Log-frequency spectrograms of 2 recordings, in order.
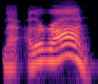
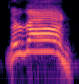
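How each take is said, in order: First: Said in the usual way. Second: "gone" yelled much higher and louder; shouting. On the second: Real, not acted. Vlogger yelling to viewers that the missiles are gone, shouting. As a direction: blow up on the repeat, shouting "gone".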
